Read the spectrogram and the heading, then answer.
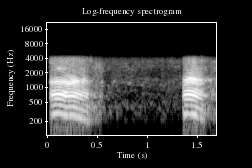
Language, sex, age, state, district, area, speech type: Kannada, male, 30-45, Karnataka, Bellary, rural, conversation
